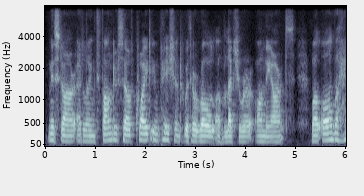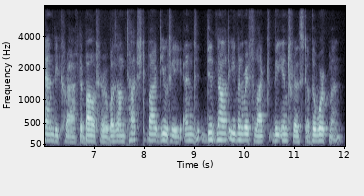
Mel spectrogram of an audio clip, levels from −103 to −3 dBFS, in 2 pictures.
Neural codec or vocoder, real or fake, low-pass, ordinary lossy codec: codec, 16 kHz, 6 kbps, DAC; fake; 7.2 kHz; Opus, 64 kbps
